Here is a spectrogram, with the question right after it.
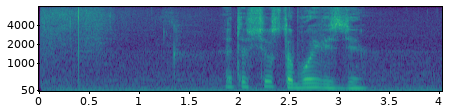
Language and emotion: Russian, neutral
